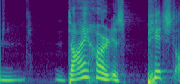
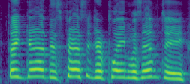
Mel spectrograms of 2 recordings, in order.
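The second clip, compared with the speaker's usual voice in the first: high, hammed-up relieved exclamation; mock relief; 7 semitones higher than usual. Imitating a line added after poor test screenings, mock relief. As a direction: play obvious dubbed-in relief, pitched high. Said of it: "they were just like".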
